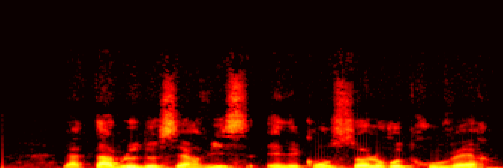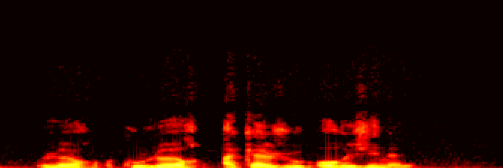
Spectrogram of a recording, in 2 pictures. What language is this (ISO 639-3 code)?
fra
